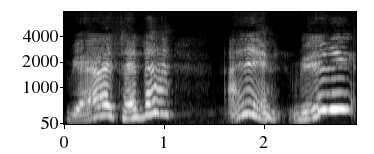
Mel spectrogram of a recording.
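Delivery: rising to a high squeak on really; hearing her own chart read back, mock disbelief; baffled surprise. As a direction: play it incredulous, disbelieving. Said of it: "I'm sitting there going".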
